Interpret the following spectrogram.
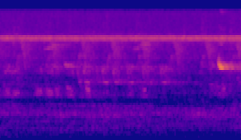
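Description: A steady high-pitched insect drone, with a few faint, distant bird chirps.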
